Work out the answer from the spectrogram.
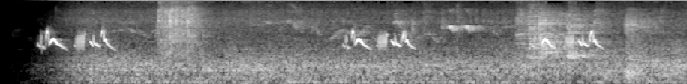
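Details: Brown bullfinch of the Taiwan subspecies uchidae giving short phrases of two or three clear downslurred whistled notes, repeated about every two and a half seconds over a steady hiss of background noise.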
